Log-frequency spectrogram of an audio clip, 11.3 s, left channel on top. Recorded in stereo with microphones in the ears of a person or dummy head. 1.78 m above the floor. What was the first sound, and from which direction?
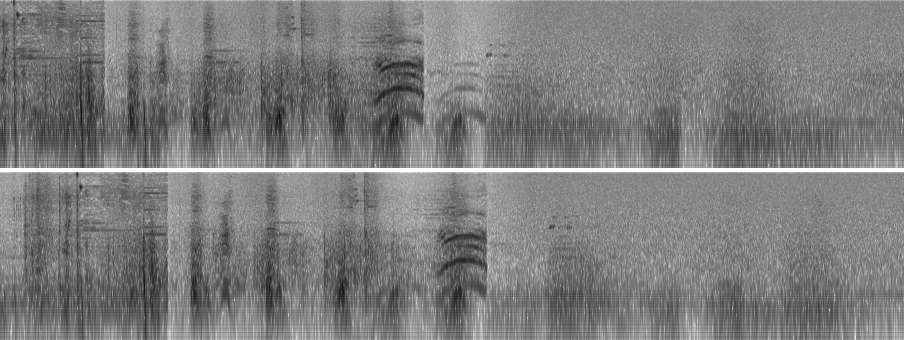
Only background noise.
